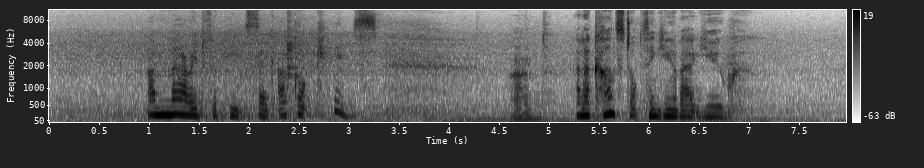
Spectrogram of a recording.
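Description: A woman speaks quietly and emotionally, close by.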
